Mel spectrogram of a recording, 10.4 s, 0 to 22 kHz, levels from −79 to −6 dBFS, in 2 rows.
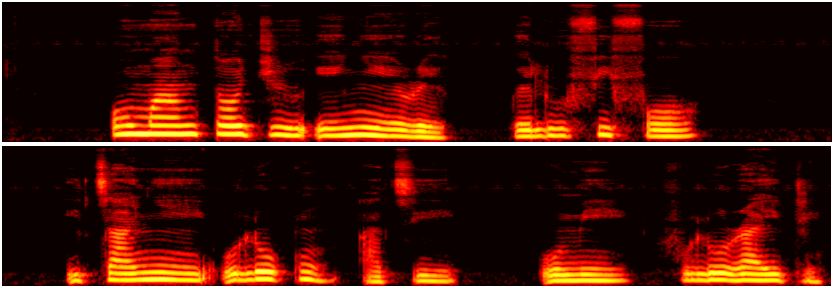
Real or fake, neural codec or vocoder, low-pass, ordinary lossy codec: real; none; none; none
